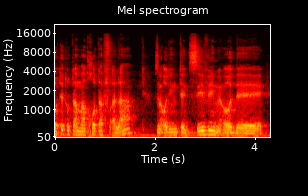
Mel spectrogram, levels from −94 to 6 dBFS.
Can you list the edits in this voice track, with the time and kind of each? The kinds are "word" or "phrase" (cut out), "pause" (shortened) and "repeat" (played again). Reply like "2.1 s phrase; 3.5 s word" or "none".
2.0 s word

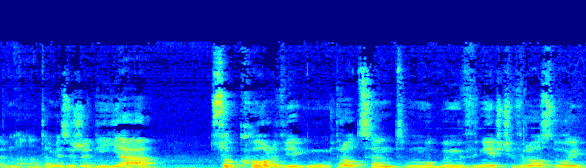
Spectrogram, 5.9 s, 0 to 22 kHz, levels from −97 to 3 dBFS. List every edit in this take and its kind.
3.3 s phrase

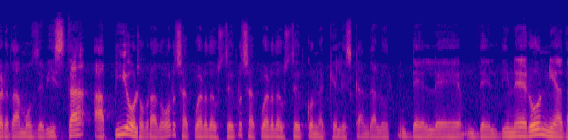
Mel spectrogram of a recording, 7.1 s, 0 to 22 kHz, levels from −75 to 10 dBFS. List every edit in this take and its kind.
1.7 s word; 3.0 s repeat; 4.9 s word

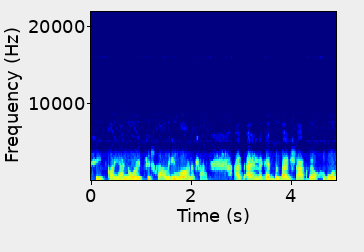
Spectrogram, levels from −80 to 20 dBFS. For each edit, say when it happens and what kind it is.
none

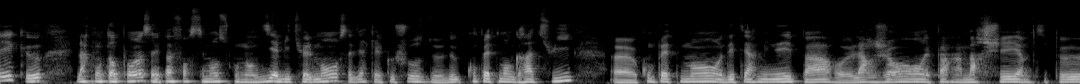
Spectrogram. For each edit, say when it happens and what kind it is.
none

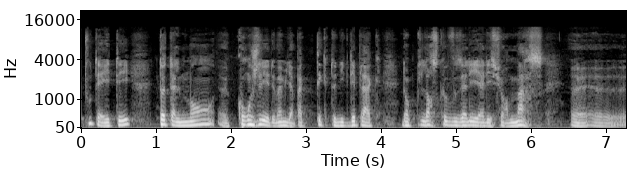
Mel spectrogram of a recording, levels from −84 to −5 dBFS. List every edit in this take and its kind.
1.8 s word

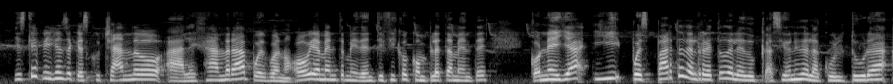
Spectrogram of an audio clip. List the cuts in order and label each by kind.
none

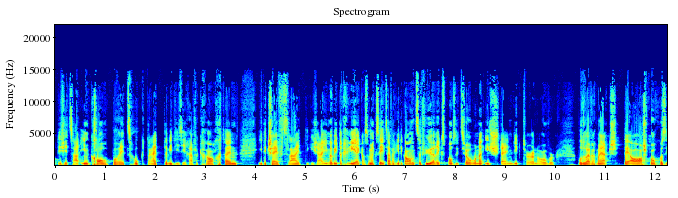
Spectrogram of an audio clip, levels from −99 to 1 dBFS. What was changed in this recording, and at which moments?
none

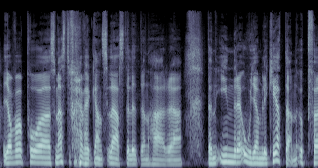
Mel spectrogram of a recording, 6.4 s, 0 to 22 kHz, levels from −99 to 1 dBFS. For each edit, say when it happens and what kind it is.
2.1 s word; 2.8 s word

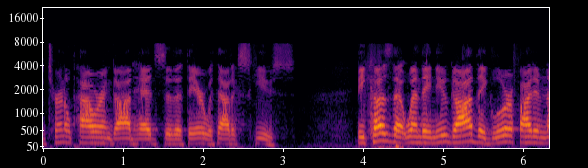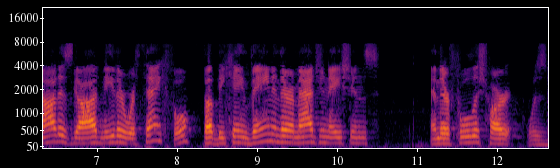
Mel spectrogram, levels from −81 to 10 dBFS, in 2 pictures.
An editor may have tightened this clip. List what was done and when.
8.3 s pause

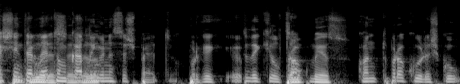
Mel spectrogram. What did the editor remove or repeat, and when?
1.0 s word; 2.4 s word; 2.9 s word

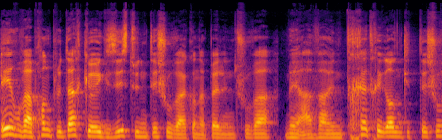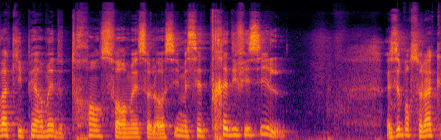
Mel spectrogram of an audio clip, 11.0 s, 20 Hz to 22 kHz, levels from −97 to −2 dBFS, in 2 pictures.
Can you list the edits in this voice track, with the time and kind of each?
3.5 s pause

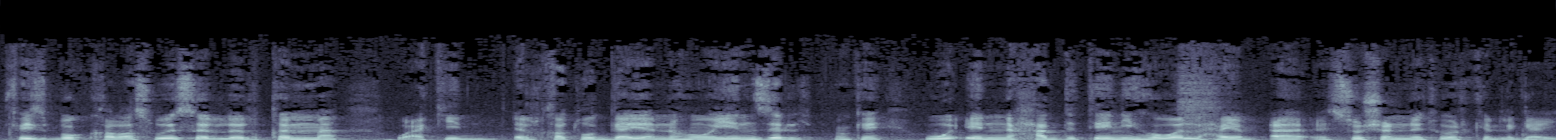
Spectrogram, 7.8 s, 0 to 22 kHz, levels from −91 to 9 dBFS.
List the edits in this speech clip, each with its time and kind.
4.1 s pause

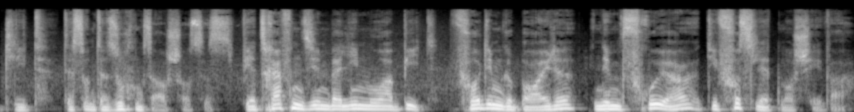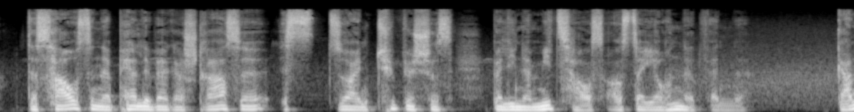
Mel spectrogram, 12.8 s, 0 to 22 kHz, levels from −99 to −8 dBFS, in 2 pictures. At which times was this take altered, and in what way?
3.3 s pause; 4.4 s pause; 6.5 s pause

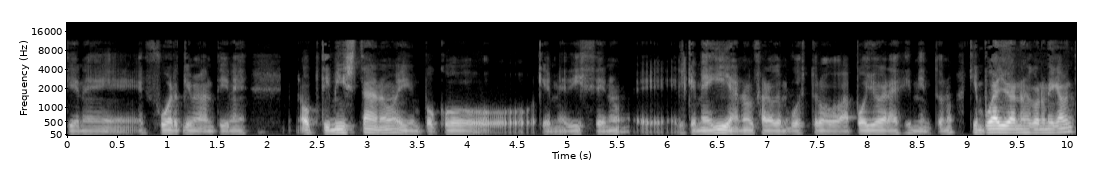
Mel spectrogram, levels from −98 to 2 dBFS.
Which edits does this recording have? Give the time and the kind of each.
1.2 s word; 2.1 s word; 4.7 s word; 7.2 s word; 9.0 s pause

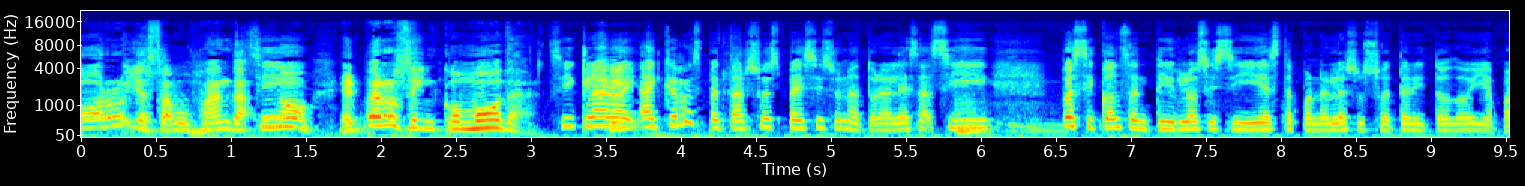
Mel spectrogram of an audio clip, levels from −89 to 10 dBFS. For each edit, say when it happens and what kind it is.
none

